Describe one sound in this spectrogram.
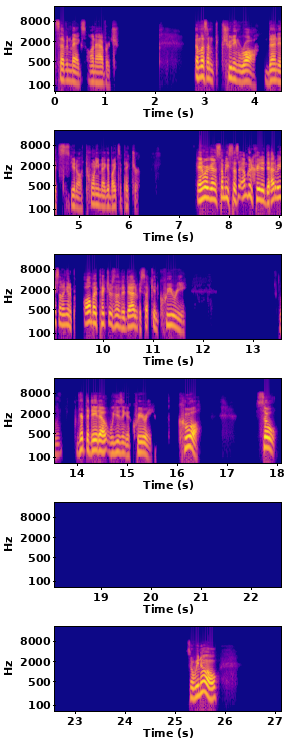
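A man speaks calmly and steadily into a microphone, pausing between phrases.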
